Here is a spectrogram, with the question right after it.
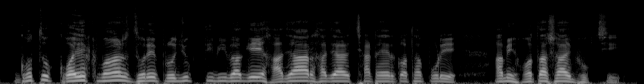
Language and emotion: Bengali, sad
